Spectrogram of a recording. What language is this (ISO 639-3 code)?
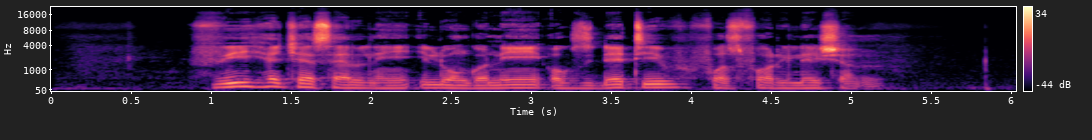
luo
